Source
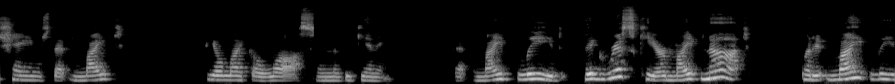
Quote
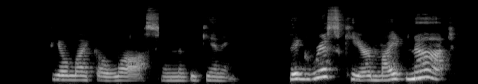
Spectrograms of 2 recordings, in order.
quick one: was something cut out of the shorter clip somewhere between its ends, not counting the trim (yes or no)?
yes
